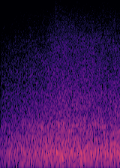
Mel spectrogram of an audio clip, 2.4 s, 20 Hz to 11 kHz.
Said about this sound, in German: Heute ist es sehr windig. 9 Uhr. Es gibt Sturm.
